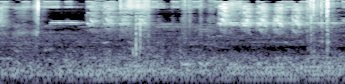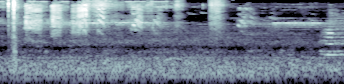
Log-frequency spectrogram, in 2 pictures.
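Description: Small birds chirping in short, scattered bursts over a steady low background rumble, with the chirps thickest in the middle stretch.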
